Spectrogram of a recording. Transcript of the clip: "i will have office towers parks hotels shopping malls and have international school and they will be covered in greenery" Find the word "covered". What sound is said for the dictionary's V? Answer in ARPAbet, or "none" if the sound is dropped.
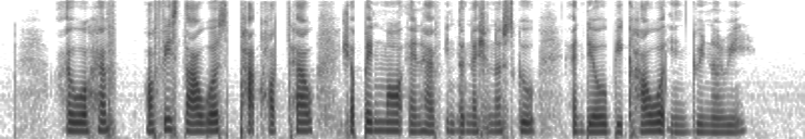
W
